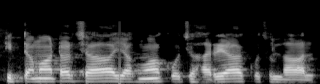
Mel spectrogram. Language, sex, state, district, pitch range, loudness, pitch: Garhwali, male, Uttarakhand, Uttarkashi, 125-140 Hz, -14 LUFS, 135 Hz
